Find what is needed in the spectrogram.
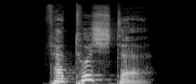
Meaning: inflection of vertuschen: 1. first/third-person singular preterite 2. first/third-person singular subjunctive II
- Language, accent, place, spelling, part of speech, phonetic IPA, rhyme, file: German, Germany, Berlin, vertuschte, adjective / verb, [fɛɐ̯ˈtʊʃtə], -ʊʃtə, De-vertuschte.ogg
